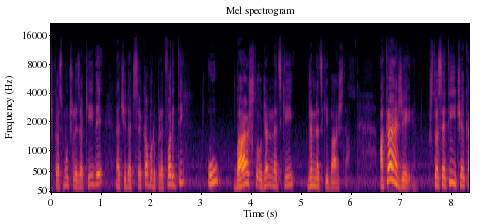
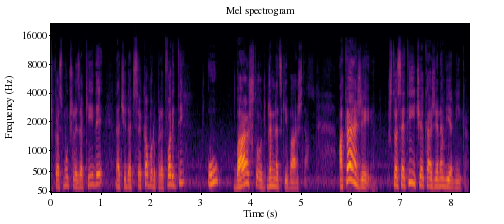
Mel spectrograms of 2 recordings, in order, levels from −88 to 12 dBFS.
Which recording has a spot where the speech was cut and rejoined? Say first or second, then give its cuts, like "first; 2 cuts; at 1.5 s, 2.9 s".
second; 1 cut; at 4.3 s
